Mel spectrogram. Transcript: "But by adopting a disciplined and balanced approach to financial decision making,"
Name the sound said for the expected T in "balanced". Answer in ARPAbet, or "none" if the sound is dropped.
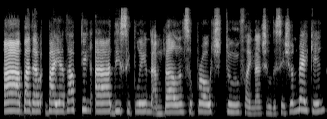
none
